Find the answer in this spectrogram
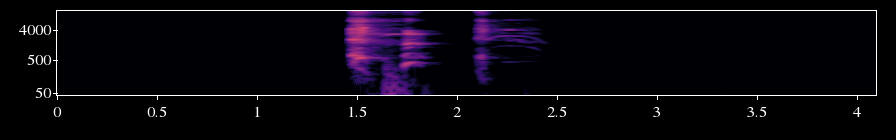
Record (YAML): cough_length: 4.1 s
cough_amplitude: 14055
cough_signal_mean_std_ratio: 0.22
survey_phase: beta (2021-08-13 to 2022-03-07)
age: 45-64
gender: Female
wearing_mask: 'No'
symptom_none: true
smoker_status: Never smoked
respiratory_condition_asthma: false
respiratory_condition_other: false
recruitment_source: REACT
submission_delay: 2 days
covid_test_result: Negative
covid_test_method: RT-qPCR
